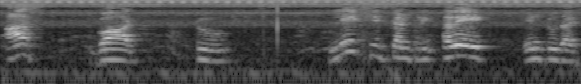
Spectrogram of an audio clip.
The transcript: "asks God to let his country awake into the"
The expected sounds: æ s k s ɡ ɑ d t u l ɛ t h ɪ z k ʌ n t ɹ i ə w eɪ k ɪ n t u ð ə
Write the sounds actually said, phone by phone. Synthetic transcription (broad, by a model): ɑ s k ɡ ɑ d t u l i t h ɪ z k ʌ n t ɹ i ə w eɪ ɪ n t u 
